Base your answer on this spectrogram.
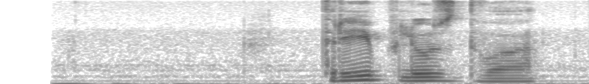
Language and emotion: Russian, neutral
